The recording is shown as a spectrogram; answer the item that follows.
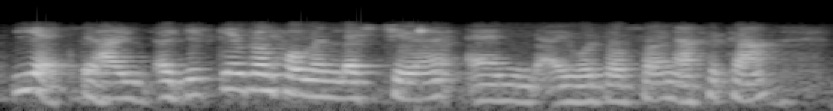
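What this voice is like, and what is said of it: Foreign-accented English. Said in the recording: “Obviously I have an accent”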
